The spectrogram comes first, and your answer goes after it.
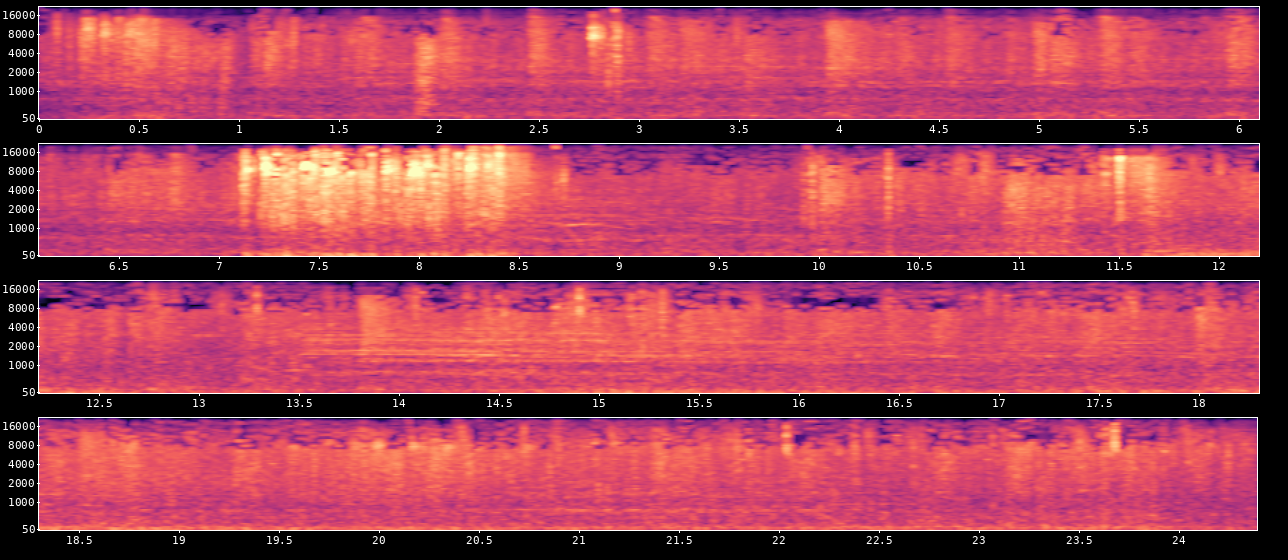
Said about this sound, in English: I have artillery that can start helping me out.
